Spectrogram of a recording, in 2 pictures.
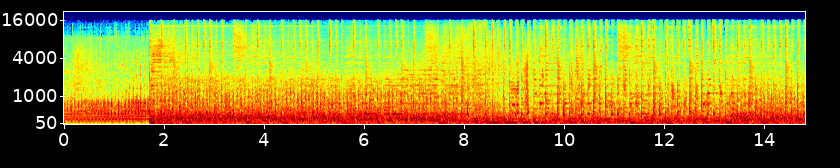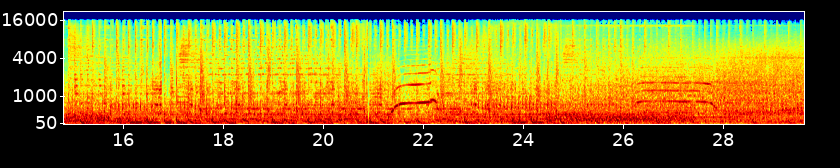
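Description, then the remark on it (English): A rescue helicopter roars overhead above dense jungle, its rotor chop steady and loud through a thick wash of engine and wind noise that barely changes for the whole stretch. “Here comes the chopper!”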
